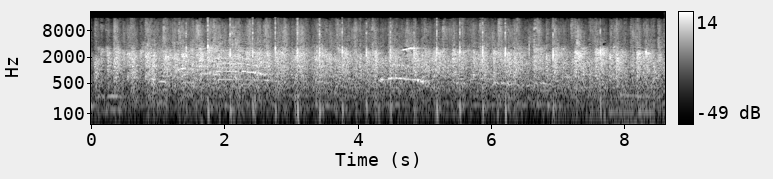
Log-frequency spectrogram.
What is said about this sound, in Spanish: y muchas gracias por haber aplaudido tanto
